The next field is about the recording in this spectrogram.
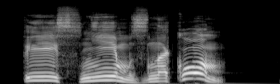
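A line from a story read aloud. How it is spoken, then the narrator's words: Menacing repetition. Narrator (Russian): грозно повторил Котлер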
